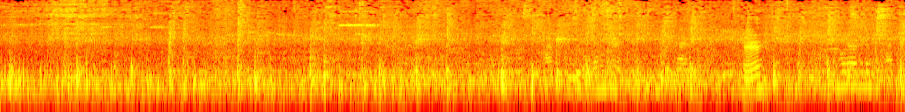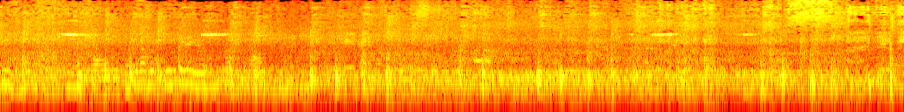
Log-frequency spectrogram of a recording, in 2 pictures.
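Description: Amaravati Express passenger train running at speed, heard from an open door of a moving coach: a steady rumble of wheels on the rails with frequent clicks from the rail joints.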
